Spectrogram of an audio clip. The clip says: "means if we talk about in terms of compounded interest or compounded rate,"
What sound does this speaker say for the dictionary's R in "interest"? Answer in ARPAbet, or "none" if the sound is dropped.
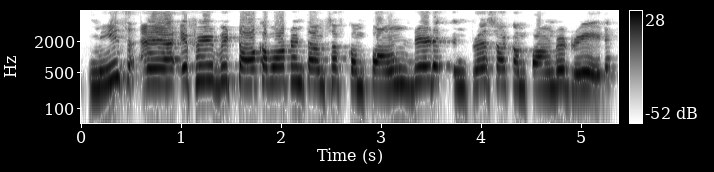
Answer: R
